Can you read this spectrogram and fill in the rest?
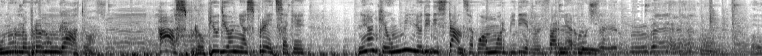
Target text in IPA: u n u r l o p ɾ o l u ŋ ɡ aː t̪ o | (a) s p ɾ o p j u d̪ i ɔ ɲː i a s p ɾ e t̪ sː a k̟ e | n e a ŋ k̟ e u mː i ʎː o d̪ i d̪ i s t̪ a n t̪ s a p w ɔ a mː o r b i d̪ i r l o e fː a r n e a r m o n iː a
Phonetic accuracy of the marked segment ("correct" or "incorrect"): correct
